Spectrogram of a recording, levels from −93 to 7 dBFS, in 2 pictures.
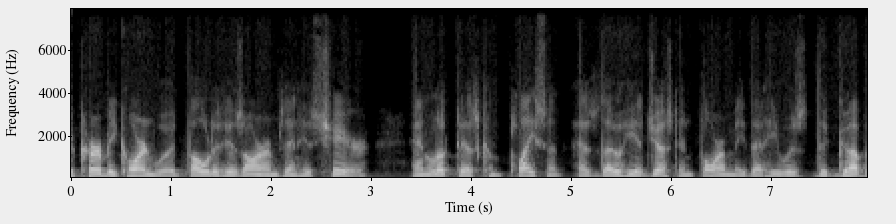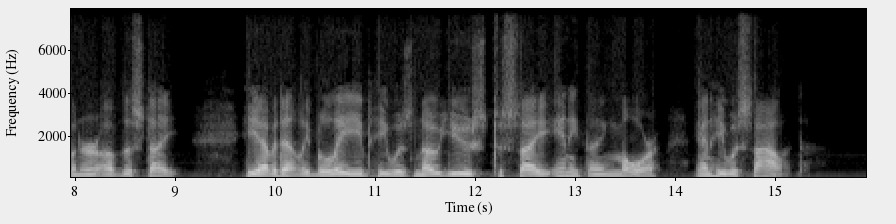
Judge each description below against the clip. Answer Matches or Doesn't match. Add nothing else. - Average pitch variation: Matches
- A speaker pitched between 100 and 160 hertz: Matches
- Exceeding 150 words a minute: Matches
